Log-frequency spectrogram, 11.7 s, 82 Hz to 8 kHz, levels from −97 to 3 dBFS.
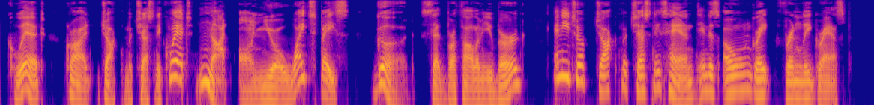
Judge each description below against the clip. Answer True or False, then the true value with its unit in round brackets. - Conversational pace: False (130 wpm)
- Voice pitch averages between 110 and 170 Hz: True (140 Hz)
